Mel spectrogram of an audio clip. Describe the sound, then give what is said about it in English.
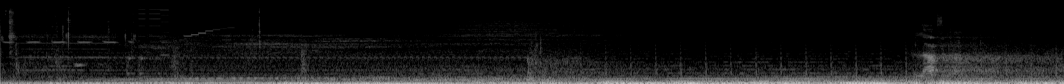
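A steady, deep engine rumble from a moving car as a man drives it fills the interior, continuous, with faint muffled voices and a brief sharper noise near the end. “the whole movie is him driving around in a car for an hour and 25 minutes.”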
